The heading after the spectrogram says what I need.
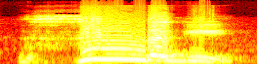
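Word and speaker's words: ज़िंदगी: मुझे कैसे बोलना है, जिंदगी जिंदगी। वहां पे हमें ज को जो है ना जेड प्रोनाउंस करना है, जिंदगी, ठीक है।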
